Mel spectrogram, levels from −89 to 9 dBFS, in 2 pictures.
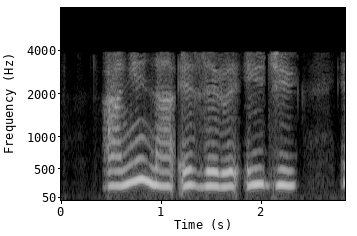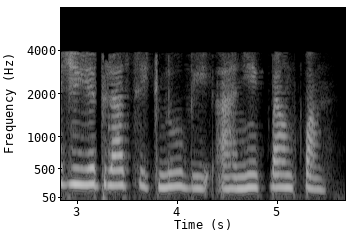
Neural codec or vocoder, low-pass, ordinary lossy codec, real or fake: codec, 16 kHz in and 24 kHz out, 0.6 kbps, FocalCodec, streaming, 4096 codes; 7.2 kHz; AAC, 16 kbps; fake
